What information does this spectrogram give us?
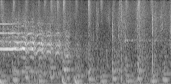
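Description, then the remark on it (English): The horse Starlight whinnies loudly, its shrill neigh wavering, while a rapid clip-clop of hooves and a low rumble continue underneath as it rides deeper into a canyon with rising water. “With his spyglasses, he watched how the horse rode deeper and deeper into the canyon without being distracted by the rising water.”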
